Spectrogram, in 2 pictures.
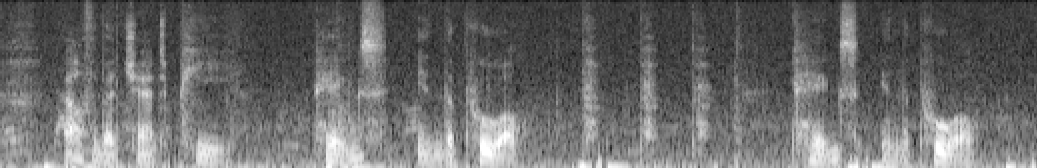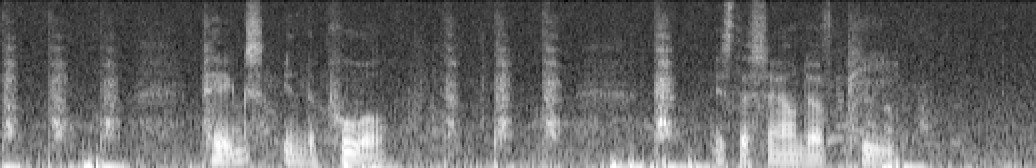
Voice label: alphabet chant 'p' slow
